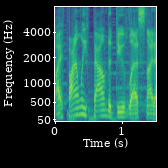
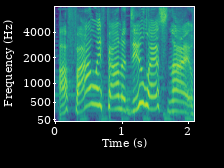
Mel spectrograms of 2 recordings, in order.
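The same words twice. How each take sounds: First: It is read in the speaker's normal voice. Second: It is read in an exaggerated put-on voice.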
